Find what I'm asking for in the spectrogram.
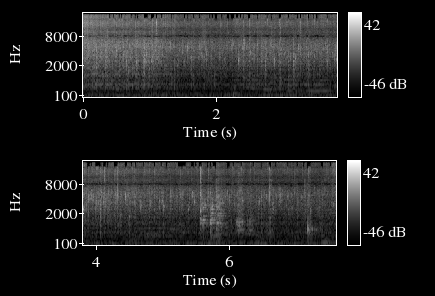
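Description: Onion frying in a pan with fenugreek seeds, a continuous crackling sizzle with intermittent stirring scrapes and a few louder clattering strokes later on, no voices.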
